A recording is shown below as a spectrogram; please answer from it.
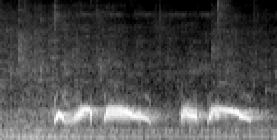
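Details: Spotted dove cooing continuously with no background noise, used to lure and stimulate other doves; soft mid-pitched coos, a short clipped note and then longer gently falling coos, in two close phrases.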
